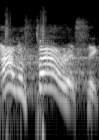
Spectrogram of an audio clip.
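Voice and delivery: strutting, swaggering delivery full of attitude. Showing how to say the line: with a little swag. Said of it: "you gotta have a little swag when you say".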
